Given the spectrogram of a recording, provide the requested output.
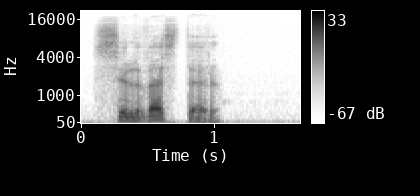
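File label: "Sylwester", Polish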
